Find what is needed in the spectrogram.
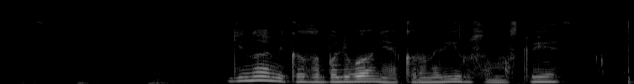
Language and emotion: Russian, sad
